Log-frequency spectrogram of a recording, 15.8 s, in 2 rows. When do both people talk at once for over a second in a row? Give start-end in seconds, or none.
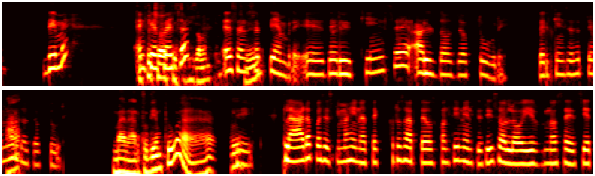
1.8-3.5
